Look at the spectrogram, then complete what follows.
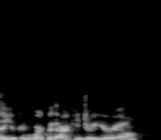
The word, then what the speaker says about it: Uriel: can work with Archangel Uriel spelled like that like RL but with a u um and uh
